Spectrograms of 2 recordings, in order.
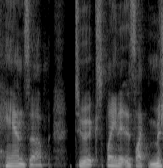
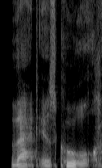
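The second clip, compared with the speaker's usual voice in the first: low, electronic-sounding sci-fi villain voice; 5 semitones lower than usual. Retelling a man in a helmet looking at his purchase: Darth Vader voice. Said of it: "in Darth Vader voice goes".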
